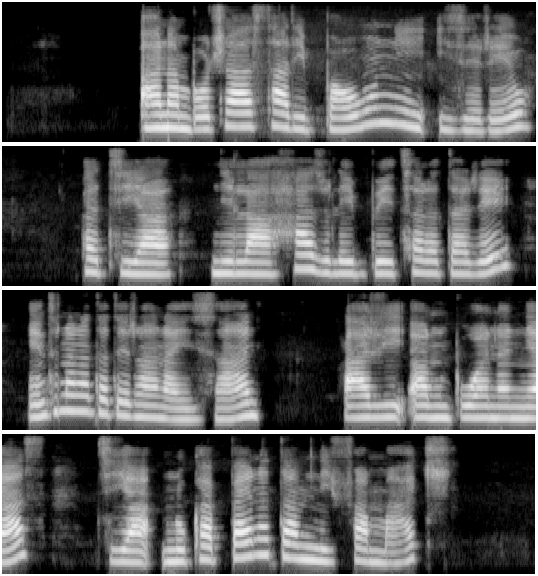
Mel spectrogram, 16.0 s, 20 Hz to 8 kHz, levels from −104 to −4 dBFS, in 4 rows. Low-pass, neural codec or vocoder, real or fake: 7.2 kHz; none; real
